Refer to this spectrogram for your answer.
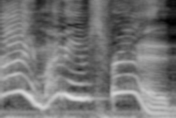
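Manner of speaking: very high, slow, and loud voice. Answering how Fred spoke by imitating him: Fred voice. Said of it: "just like that".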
